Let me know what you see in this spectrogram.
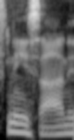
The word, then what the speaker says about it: Nissan: He's like, what's Nissan? I was like, it's Nissan. He's like, that's what I thought. – I have not heard it pronounced like that since I stopped watching Top Gear after mm-hmm.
